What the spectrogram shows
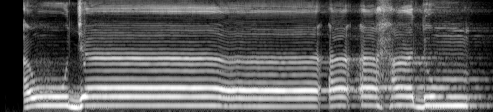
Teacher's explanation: bertemunya Mad dengan Hamzah dalam satu kalimat lima harakat kita panjangkan auja ahadum dua huruf hamzah jangan diseret dua huruf hamzah ini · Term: mad wajib muttasil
